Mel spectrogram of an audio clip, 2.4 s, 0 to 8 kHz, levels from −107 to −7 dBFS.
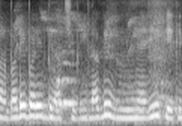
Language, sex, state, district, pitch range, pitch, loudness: Hindi, female, Bihar, Gaya, 200-250 Hz, 210 Hz, -15 LUFS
